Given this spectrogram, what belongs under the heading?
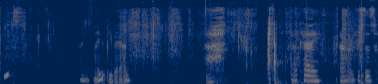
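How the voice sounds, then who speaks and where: A woman's voice: medium pitch, vocal fry, darkish tone, slight background noise, low-quality recording. A woman, talking casually through a craft tutorial, chatty and self-deprecating, with muttered asides while she works. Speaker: craft video maker.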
